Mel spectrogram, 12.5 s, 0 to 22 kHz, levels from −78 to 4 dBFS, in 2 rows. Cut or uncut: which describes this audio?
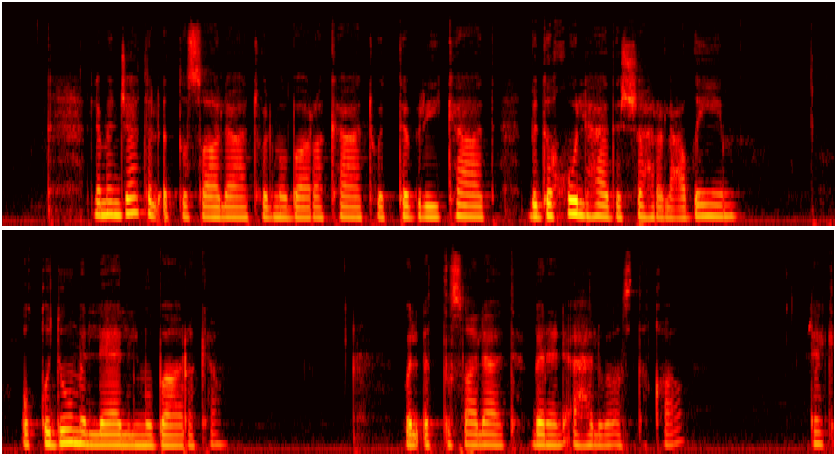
cut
